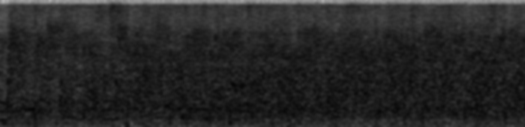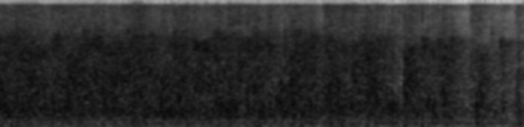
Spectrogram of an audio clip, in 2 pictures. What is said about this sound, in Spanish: antes os pido un aplauso para los dos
